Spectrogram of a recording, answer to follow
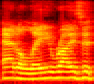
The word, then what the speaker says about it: Atelier Ryza: So this potential Nintendo Direct leak had Atelier Ryza 2 on it, or Atelier Ryza 2, that's how people have told me it's pronounced.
